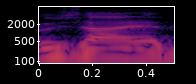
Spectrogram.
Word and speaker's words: Uzziah: It says, in the year that King Uzziah died, or Uzziah, depending on how you say it, died, I saw the Lord high and exalted, seated on the throne, and the train of his robe filled the temple.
